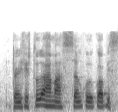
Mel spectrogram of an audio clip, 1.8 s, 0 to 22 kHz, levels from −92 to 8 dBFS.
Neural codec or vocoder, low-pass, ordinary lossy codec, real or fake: none; none; none; real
